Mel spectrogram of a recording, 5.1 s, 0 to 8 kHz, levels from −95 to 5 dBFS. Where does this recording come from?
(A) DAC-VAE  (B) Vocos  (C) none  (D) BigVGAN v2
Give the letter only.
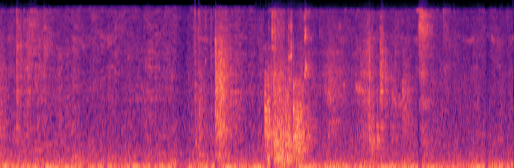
C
